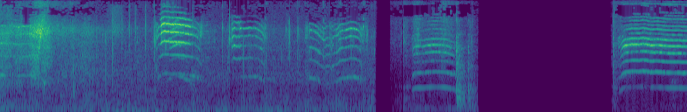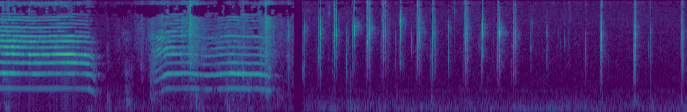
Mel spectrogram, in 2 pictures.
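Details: Laolao, a lively pet male cat, meows repeatedly: quick wavering cries first, then several long, drawn-out meows that rise and fall, separated by brief silences, ending in faint clicking.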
